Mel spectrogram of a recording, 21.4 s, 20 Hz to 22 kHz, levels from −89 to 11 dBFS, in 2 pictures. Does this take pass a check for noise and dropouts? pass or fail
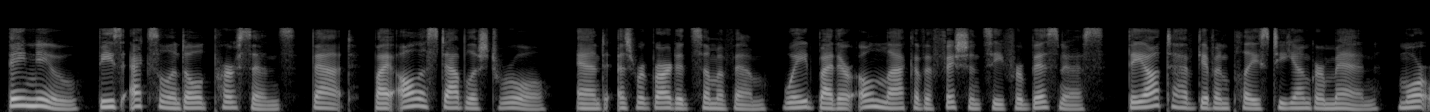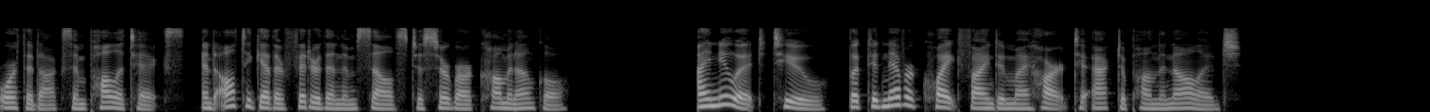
pass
